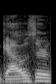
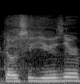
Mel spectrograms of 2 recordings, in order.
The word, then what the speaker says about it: coLgoswser: Yeah, it's even though there's a W there, it's supposed to be two Yeah. W's. So anybody who knows how it's pronounced, forgive us if we occasionally call him Gowser. That's Yeah, not what it is.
